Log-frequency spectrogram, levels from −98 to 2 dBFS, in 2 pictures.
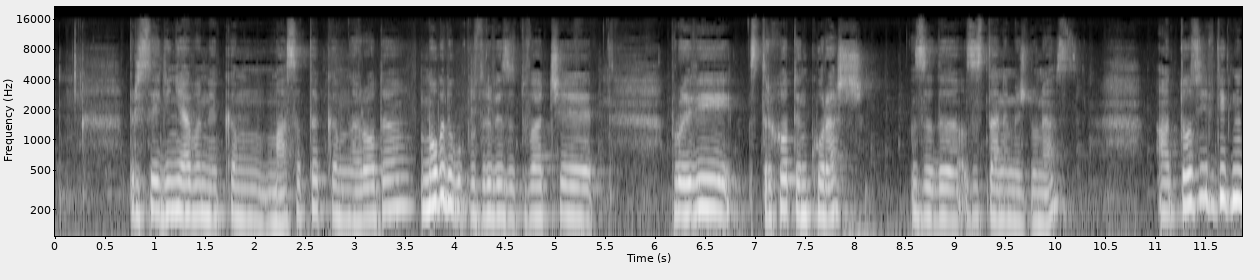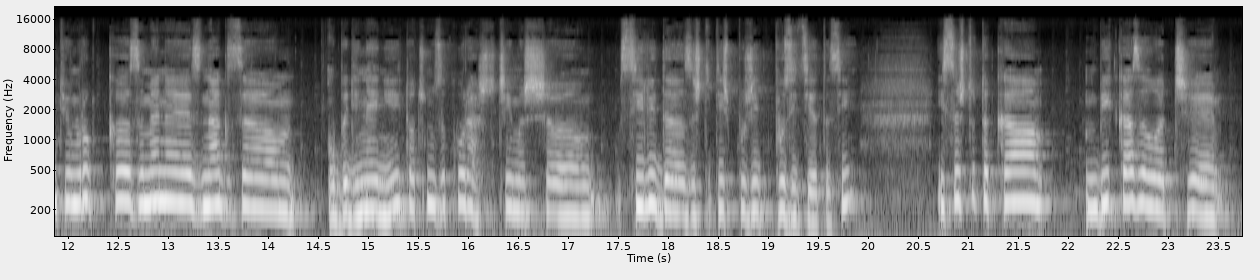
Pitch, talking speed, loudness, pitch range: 190 Hz, 120 wpm, -19 LUFS, 175-220 Hz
